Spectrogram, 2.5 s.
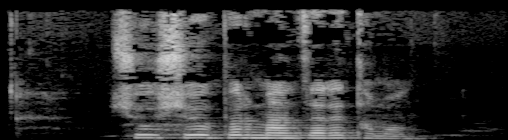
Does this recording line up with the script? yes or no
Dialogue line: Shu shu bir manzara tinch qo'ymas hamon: no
